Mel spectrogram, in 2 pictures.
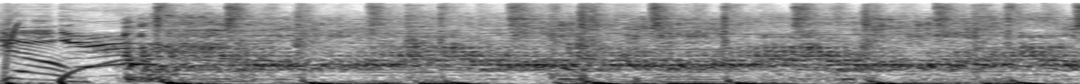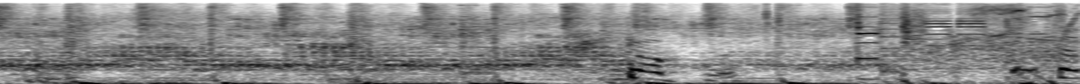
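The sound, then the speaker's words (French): Clicking of a big prize wheel spun during a radio game show, a long run of many quick, even ticks over a steady low backing sound, loud and continuous. “on la lance ensemble cette grande roue oui. Vous me dites stop quand vous souhaitez qu'on l'arrête et bim, un cadeau qui tombe.”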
